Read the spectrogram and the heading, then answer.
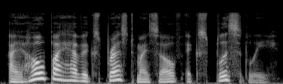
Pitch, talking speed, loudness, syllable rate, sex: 160 Hz, 150 wpm, -17 LUFS, 5.0 syllables/s, male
